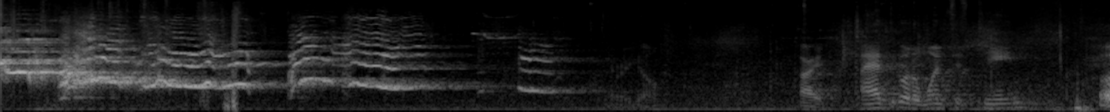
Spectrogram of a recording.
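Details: Finnegan, a very vocal feral husky objecting to heel training and leash pressure, lets out drawn-out descending howls with yodeling breaks, then a softer pause before a trainer's voice and further grumbling yips; a faint hum runs underneath.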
